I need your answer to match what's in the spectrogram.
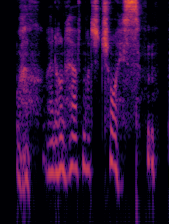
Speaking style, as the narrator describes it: she laughed uneasily

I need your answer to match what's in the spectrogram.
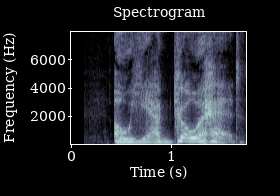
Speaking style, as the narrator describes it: the librarian snapped with biting sarcasm

